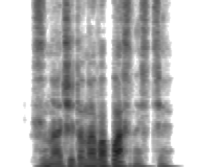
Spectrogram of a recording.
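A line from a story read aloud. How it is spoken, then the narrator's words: Sharp. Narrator (Russian): резко сказал Воронцов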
